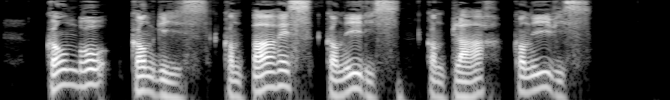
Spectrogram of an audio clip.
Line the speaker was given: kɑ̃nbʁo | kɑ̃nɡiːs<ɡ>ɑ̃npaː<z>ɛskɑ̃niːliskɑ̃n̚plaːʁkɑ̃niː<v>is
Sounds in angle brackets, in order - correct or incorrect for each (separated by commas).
incorrect, incorrect, correct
